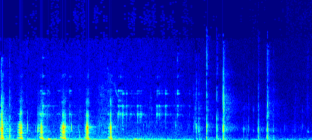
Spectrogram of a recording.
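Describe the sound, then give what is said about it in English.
A cat eating hard dry food from a bowl: a quick run of brittle, crackling bites at a steady chewing rhythm, then a few sharper, separate crunches and clicks, with her little name tag hitting the bowl, as the chewing slows. No one speaks. “It's a cat eating dry food.”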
